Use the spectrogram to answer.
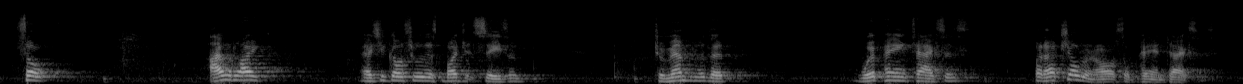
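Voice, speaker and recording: Long, frequent pauses at a fairly slow pace, with audible room echo. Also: man, fairly high pitch for a man, ordinary pitch variation. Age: 70s. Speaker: resident making public comment. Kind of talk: public comment. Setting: council chamber.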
